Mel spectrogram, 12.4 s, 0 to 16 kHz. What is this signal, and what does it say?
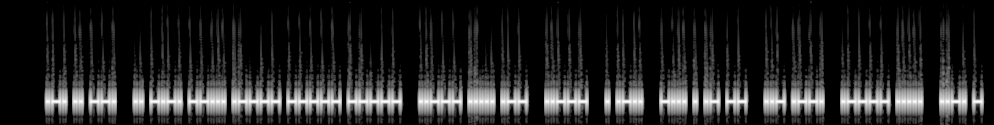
Morse code, heard as a keyed tone, about 34 wpm, 700 Hz. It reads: RIG IC7100 25W 2 EL BEAM UP 15 FT
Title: K1USN SST QSO Practice 35wpm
